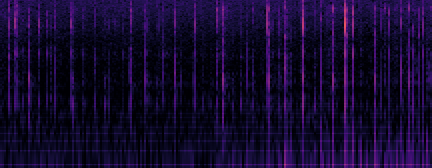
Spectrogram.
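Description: Fingertips and nails tap and scratch the surface of a small, rectangular, likely hollow wooden box held in both hands close to the mic. Quick, irregular dry taps and scratchy strokes come in a steady patter over a low rumble. The patter grows louder and busier in the second half.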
